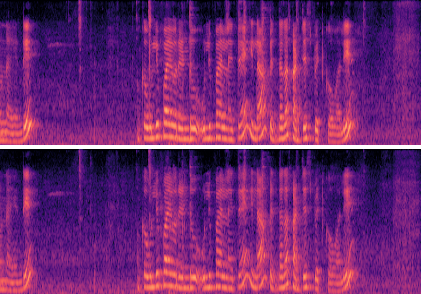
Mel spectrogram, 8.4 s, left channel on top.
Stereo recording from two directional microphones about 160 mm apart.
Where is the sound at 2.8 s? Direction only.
15° left (ahead or behind).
